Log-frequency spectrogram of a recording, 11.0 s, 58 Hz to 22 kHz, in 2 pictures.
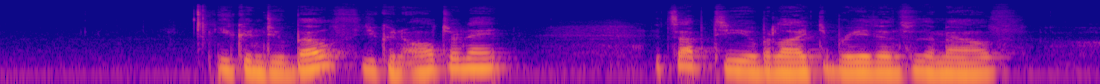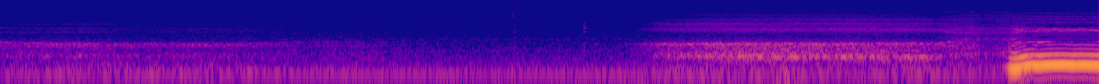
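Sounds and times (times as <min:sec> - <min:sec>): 
speech: 0:01.1 - 0:02.6, 0:03.3 - 0:05.1, 0:10.6 - 0:10.8
person yawning: 0:08.8 - 0:10.9.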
